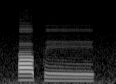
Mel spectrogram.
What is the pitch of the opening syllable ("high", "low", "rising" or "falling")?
high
